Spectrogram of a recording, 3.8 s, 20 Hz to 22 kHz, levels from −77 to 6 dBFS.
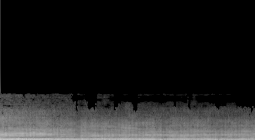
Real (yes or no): no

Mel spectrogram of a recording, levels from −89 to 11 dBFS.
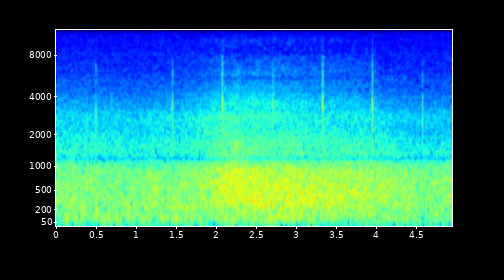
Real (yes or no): yes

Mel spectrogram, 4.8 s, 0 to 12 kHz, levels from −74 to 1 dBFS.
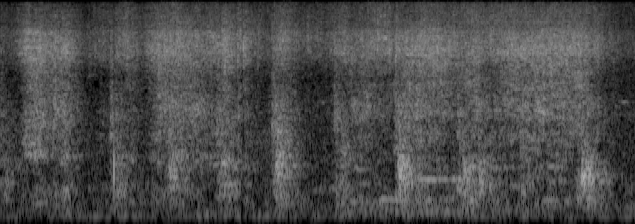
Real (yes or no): yes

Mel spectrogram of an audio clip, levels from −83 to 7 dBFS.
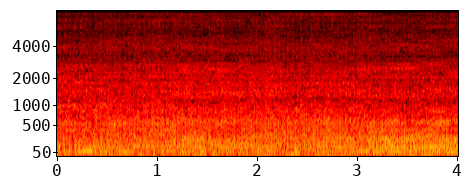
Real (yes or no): no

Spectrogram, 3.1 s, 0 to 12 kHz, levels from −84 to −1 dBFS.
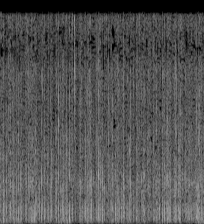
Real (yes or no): yes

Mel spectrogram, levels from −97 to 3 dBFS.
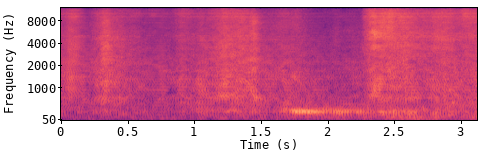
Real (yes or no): no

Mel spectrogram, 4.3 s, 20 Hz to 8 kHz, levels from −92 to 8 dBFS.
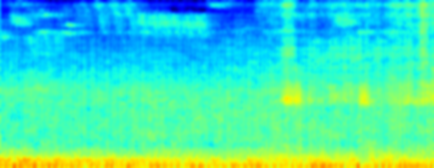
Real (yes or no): no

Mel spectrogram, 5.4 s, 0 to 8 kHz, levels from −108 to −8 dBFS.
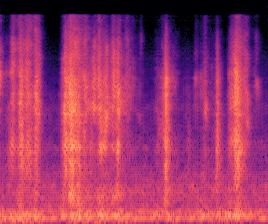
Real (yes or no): no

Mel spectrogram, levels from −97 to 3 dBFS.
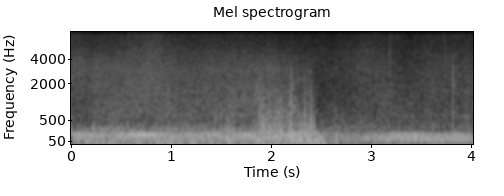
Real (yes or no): yes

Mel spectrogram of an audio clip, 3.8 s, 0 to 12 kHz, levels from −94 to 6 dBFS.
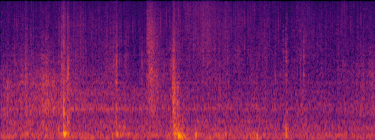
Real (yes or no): yes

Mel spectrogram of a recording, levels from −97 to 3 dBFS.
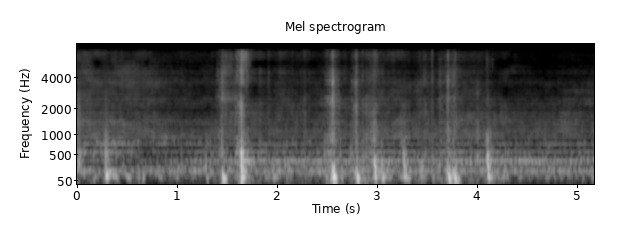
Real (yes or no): no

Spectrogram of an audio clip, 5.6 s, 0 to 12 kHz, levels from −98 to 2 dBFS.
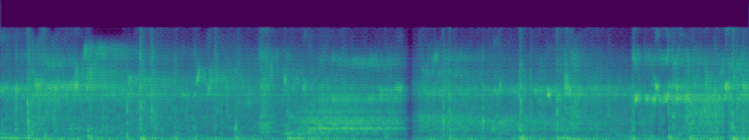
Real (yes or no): no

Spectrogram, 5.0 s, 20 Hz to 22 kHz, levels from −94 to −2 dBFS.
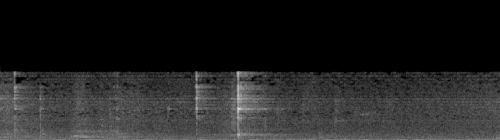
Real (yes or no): no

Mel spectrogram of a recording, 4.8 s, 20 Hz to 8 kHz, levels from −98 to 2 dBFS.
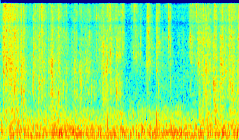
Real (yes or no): no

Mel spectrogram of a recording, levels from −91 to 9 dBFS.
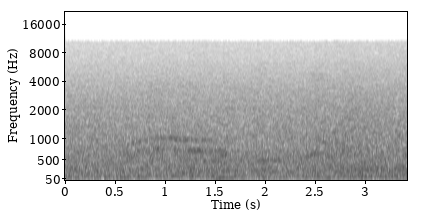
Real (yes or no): no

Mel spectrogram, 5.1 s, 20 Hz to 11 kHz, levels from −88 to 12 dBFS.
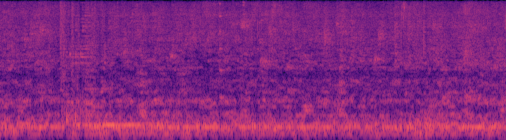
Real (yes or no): yes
